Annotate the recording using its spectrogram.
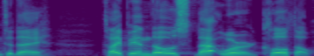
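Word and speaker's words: Klotho: If you take anything out of this meeting today, type in that word, clotho. Some people pronounce it clotho, K-L-O-T-H-O. It's one of the big 5 proteins for anti-aging.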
